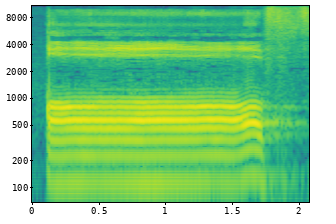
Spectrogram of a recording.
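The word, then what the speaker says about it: ك: কাফ এটা মুখ থেকে হবে গলা থেকে না লাম লাম মিম মিম নুন ঠুট গোল করে পড়তে হবে।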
